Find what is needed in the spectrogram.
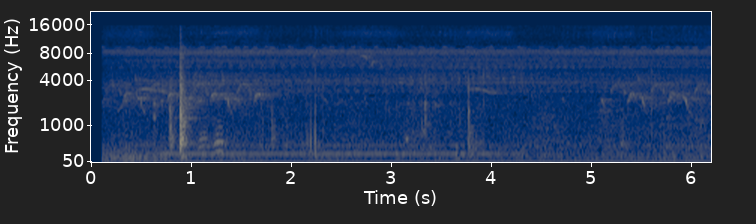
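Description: Faint outdoor ambience of small birds chirping repeatedly, with a steady high-pitched whine under it. A low steady hum stops about two-thirds of the way through, and there is a sharp click about a second in.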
